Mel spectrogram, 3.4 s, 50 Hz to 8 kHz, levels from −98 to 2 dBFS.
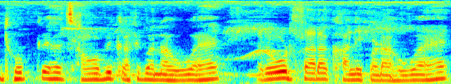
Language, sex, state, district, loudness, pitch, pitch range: Hindi, male, Chandigarh, Chandigarh, -17 LUFS, 165 Hz, 150-175 Hz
